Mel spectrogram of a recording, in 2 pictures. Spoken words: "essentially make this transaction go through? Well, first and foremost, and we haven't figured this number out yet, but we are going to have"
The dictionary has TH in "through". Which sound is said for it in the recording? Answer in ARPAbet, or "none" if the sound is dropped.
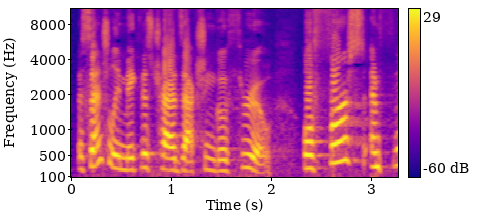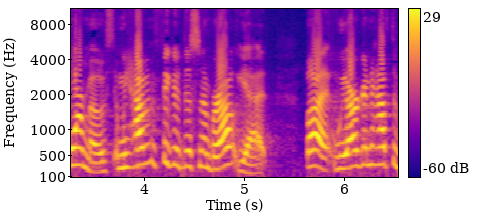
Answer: TH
